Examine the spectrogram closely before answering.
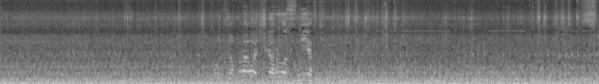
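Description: Tyres hum on asphalt.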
